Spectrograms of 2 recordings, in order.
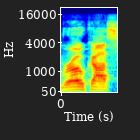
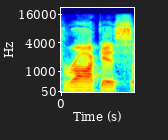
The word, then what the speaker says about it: Rokas: his minutes and also I keep calling him rokas his real name it's pronounced rockas I just can't remember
